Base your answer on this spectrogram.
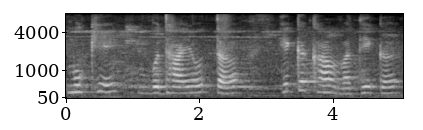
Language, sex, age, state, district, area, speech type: Sindhi, female, 30-45, Uttar Pradesh, Lucknow, urban, read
